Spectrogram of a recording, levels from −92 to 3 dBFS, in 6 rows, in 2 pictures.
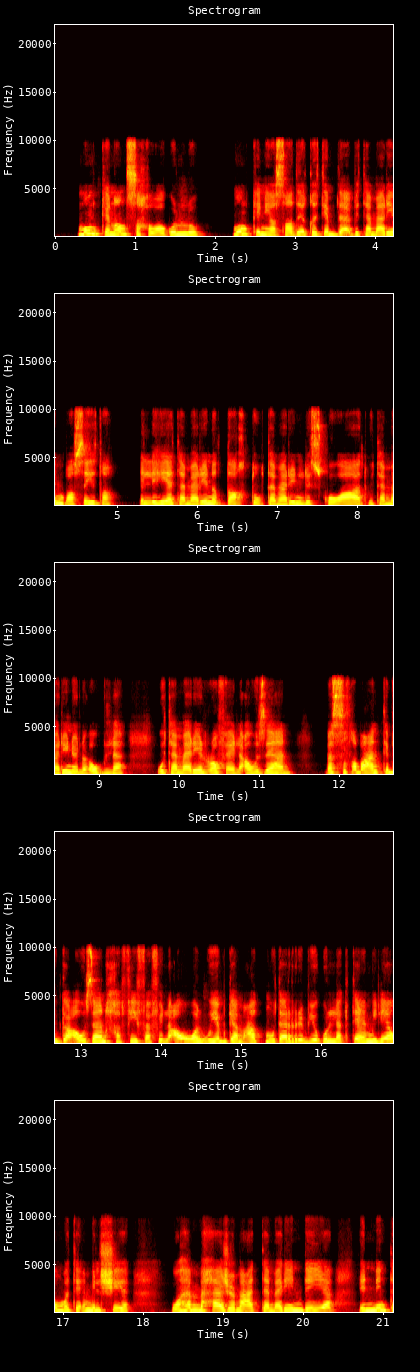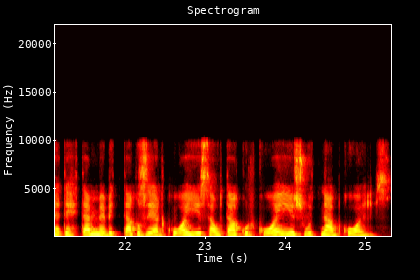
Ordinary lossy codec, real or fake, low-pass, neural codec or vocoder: none; real; 9.9 kHz; none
